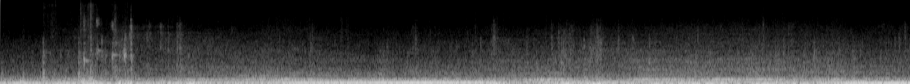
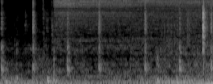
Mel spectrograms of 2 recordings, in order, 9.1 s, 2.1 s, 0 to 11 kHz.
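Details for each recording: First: Volvo P2-platform car (V70/S60/S80/XC70/XC90) driving after the brake servo/booster seal was replaced: low steady engine and road rumble with no more snake-like hiss near the brake pedal when braking. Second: Volvo P2-platform car (V70/S60/S80/XC70/XC90) with a thin, steady, snake-like hiss and light clicks near the brake pedal, intermittent and sometimes louder: a brake servo/booster seal vacuum leak before seal replacement.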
